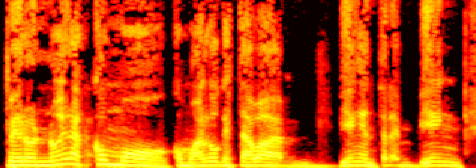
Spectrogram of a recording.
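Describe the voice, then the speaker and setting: A man's voice: a little high, moderate pace, slightly rough, no echo, clean studio sound. A man from Ecuador, a guest musician, talking in a casual podcast interview with many fillers and restarts.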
